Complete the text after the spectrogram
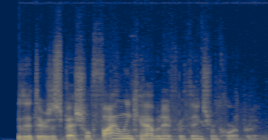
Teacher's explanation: There's a tiny bit of stress on the first syllable of special, and the majority of the stress goes on the words filing cabinet, with the highest pitch on fi. · If we released it, it would sound like there, and we'd lose our reduction and we'd fall out of rhythm too. So make sure you get that stop between the words that and there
